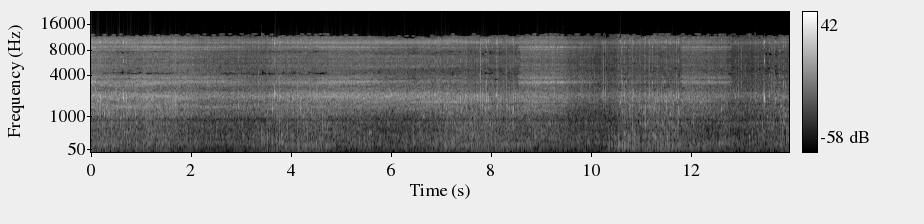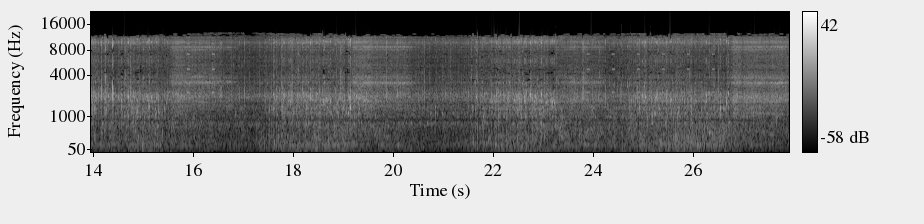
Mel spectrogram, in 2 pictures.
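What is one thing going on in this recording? A diver breathes slowly through a regulator underwater.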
